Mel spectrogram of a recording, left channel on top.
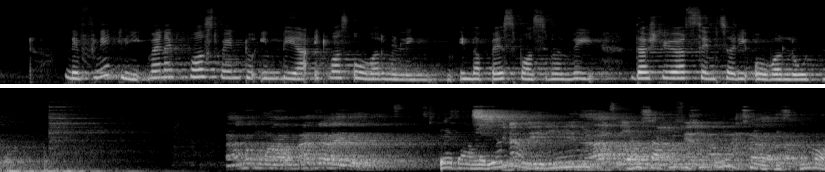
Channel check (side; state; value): both; different; correlation 0.00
